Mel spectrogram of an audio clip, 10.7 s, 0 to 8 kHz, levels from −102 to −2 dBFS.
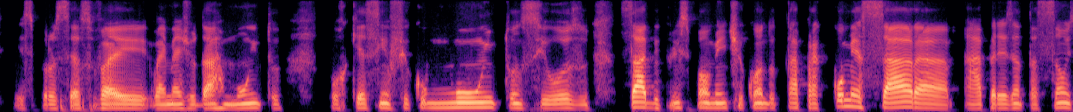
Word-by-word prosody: esse - - -16
processo, 105 -1 -5
vai 110 -1 +3
vai 105 -1 -3
me 110 0 0
ajudar 110 +1 -1
muito. 110 +1 -1 0.5
Porque - - -7
assim, 120 +1 -2
eu 120 - +2
fico 115 0 -9
muito 130 +1 +3
ansioso, 115 -2 -4 0.3
sabe, 135 -4 +5
principalmente 125 +1 -3
quando 120 -1 -2
tá 125 -1 -4
para 120 -1 -4
começar 145 -3 +4
a 115 -5 +3
a 105 -1 -6
apresentação, 115 +2 -3
e 120 - -2
120 Hz, 130 wpm, -21 LUFS, 110-130 Hz, 0.5 s, sabe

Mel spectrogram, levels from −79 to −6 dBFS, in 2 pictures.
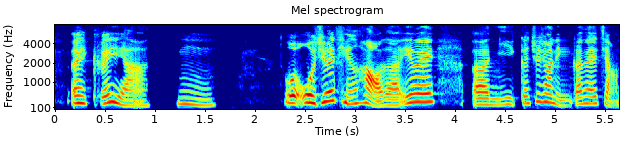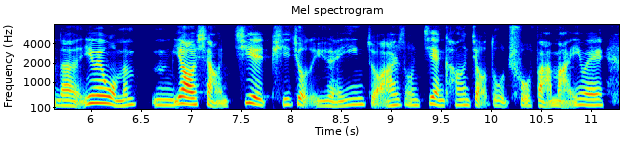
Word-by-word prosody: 哎， 265 0 +5
可 245 0 -1
以 285 -4 +4
啊， 185 0 -1 0.3
嗯。 210 -4 -6 0.7
我 265 -2 +6
我 280 -1 +8
觉 300 +4 +4
得 340 - +9
挺 285 -8 0
好 205 - +6
的， 190 +3 0
因 280 - +4
为， 305 0 +7 0.3
呃， 215 0 +4
你 215 +1 -6 0.2
就 310 - -1
像 295 -1 +5
你 180 -3 -8
刚 225 +1 +1
才 245 0 +2
讲 - - -4
的， 180 -2 -5
因 260 +3 -2
为 270 - +2
我 250 -5 0
们， 190 +5 -9
嗯， 195 -1 -10
要 235 -3 +4
想 220 - -6
戒 245 -8 -2
啤 205 0 -11
酒 - - -6
的 - - -17
原 165 -1 -9
因 215 +3 -10
主 - - -11
要 - - -6
还 180 - -5
是 195 - -8
从 195 -2 -13
健 225 0 -4
康 195 +2 -11
角 - - -8
度 - - -13
出 - - -11
发 - - -7
嘛， - - -7
因 210 - -9
为， 195 0 -5
220 Hz, 265 characters per minute, -21 LUFS, 195-260 Hz, 0.7 s, 得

